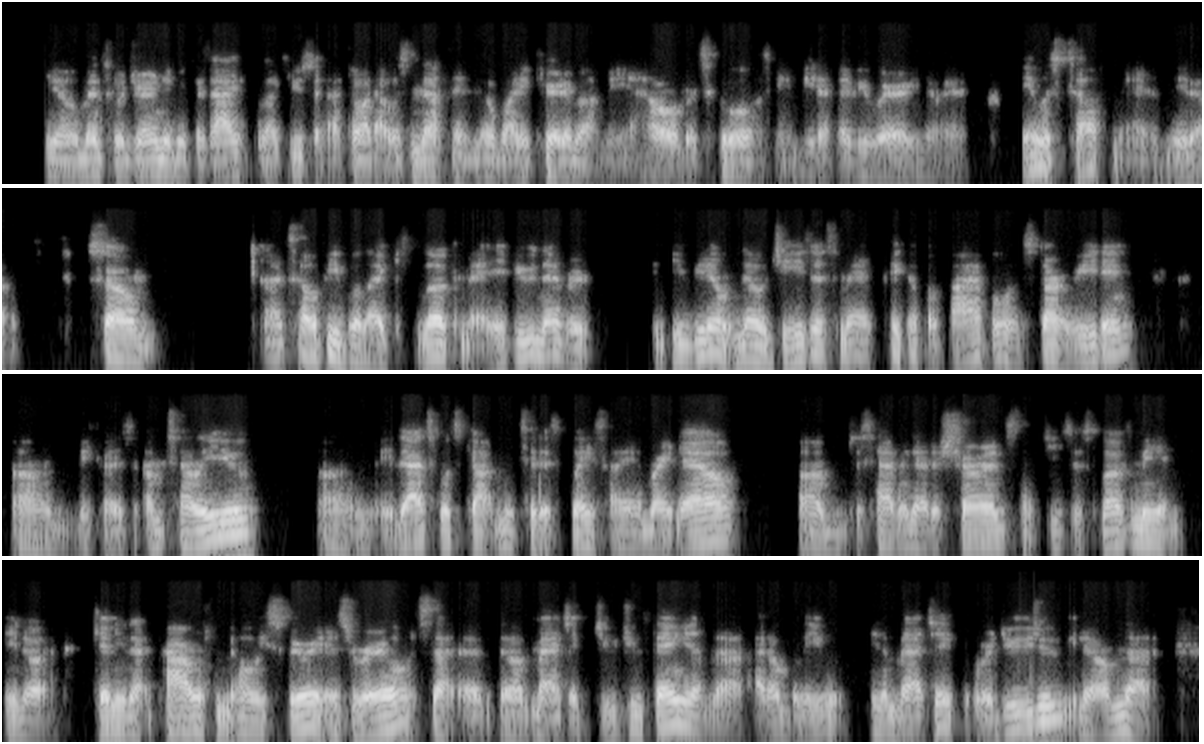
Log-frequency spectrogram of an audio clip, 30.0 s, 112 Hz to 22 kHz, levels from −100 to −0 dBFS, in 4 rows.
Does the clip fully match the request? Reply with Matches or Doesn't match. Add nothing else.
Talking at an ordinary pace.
Doesn't match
